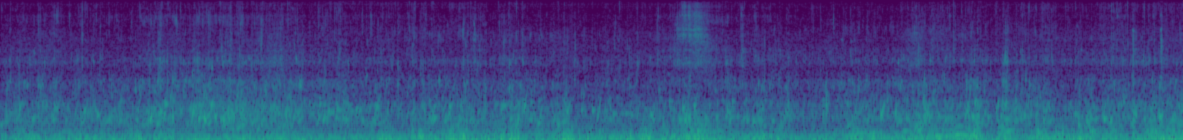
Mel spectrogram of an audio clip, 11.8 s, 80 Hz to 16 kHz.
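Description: Water rushing along the hull of a Laser 28 sailboat under sail, with wind on the microphone: a steady, low, churning noise. There is a brief hiss about seven seconds in.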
